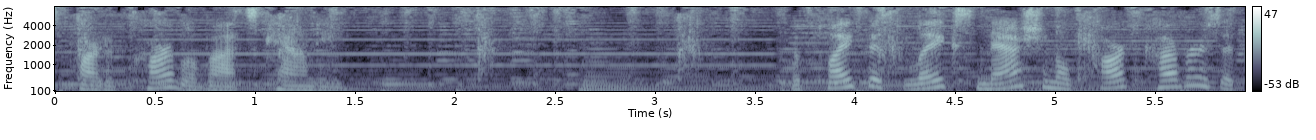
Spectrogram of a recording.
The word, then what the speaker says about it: Plitvice: Pipest Lakes National Park, colloquial Plitvice, pronounced Plitvice, is one of the oldest national parks in Southeast Europe and the largest national park in Croatia.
